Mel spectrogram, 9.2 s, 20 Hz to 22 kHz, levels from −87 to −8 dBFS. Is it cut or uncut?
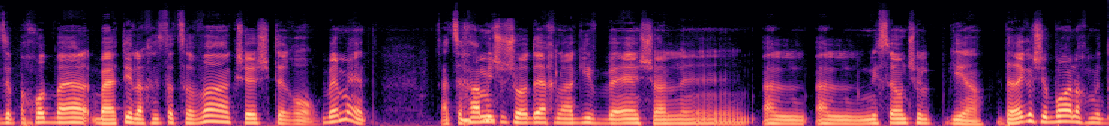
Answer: cut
